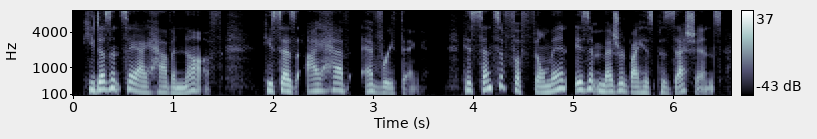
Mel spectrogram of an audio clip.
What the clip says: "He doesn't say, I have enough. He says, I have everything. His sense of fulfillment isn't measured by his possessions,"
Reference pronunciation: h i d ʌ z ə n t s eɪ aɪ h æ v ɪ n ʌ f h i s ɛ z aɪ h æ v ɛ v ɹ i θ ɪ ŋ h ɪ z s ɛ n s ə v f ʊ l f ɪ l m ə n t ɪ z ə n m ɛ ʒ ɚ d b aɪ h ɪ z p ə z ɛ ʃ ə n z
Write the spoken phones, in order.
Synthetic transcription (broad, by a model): h i d ʌ z ə n t s eɪ aɪ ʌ v ɪ n ʌ f h i s ɛ z aɪ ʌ v ɛ v ɹ i θ ɪ ŋ h ɪ z s ɛ n s ə v f l f ɪ l m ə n t ɪ z ə n m ɛ ʒ ɚ d b aɪ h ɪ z p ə z ɛ ʃ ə n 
